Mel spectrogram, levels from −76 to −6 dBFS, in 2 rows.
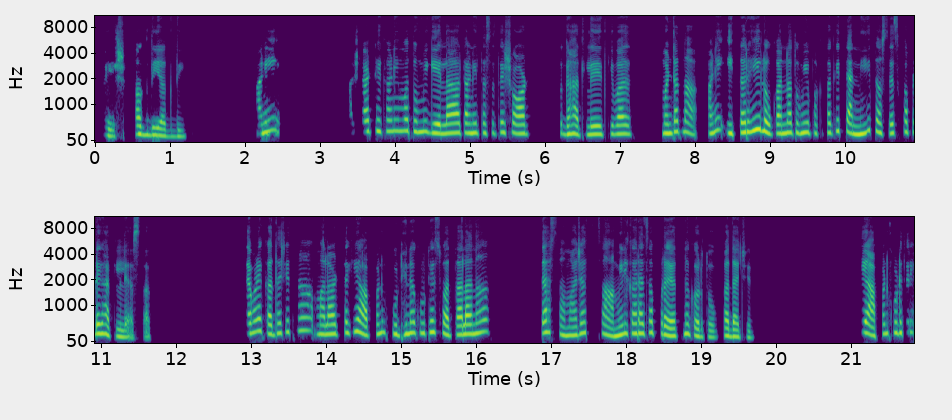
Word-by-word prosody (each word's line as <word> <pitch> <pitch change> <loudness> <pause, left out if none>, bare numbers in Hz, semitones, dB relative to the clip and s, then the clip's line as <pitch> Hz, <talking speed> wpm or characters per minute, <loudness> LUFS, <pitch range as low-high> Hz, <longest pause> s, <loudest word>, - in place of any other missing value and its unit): वेश 165 -2 -4 0.2
अगदी, 195 -2 +1
अगदी. 155 0 -8 1.0
आणि 280 +6 -1 1.0
अशा 280 +1 -3
ठिकाणी 290 +1 -2
मग 300 0 0
तुम्ही 280 0 +1
गेलात 245 +1 +4
आणि 245 0 +3
तसं 240 0 -6
ते 265 - 0
शॉर्ट 230 -2 +2 0.5
घातलेत 215 -1 +2
किंवा 225 0 +1 0.5
म्हणतात 255 +4 +2
ना 260 -5 -2 0.2
आणि 285 +8 -1
इतरही 270 +8 +4
लोकांना 240 -2 +3
तुम्ही 250 +1 +2
फक्त 235 +1 -9
की 295 - -2
त्यांनीही 240 +1 +3
तसेच 240 -2 -1
कपडे 255 -2 +1
घातलेले 185 -9 0
असतात. - - -8 1.3
त्यामुळे 275 +5 +2
कदाचित 265 +4 0
ना 335 0 -3
मला 240 0 +3
वाटतं, 250 +3 +1
की 315 - 0
आपण 250 +1 +2
कुठे 240 -1 -1
ना 275 - +3
कुठे 285 +2 0
स्वतःला 235 -2 +3
ना 275 +5 +1 0.7
त्या 285 +1 +2
समाजात 225 +1 -1 0.2
सामील 220 0 +2
करायचा 260 +2 +2
प्रयत्न 210 +1 +2
करतो 170 -5 -2
कदाचित. 175 -5 0 1.5
की 285 - +1
आपण 255 +1 +2
कुठेतरी 280 +1 -3
245 Hz, 135 wpm, -19 LUFS, 220-275 Hz, 1.5 s, गेलात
